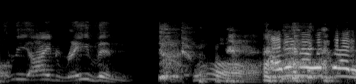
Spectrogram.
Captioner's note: laughing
